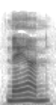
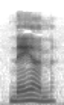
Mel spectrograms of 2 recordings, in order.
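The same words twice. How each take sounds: First: A sharp call of her name, to wake her. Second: A louder, urgent call of the name; louder repeated call. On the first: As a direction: snap the name out to rouse her. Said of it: "she called sharply". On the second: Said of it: "she repeated". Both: Acted.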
